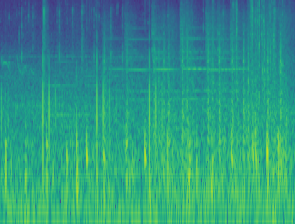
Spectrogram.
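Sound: footsteps in Rainbow Six Siege video game

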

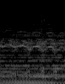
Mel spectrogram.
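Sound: horse neighing in video game Resident Evil Village

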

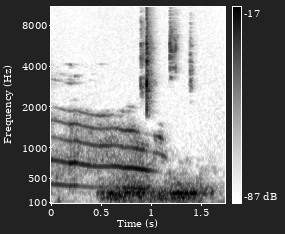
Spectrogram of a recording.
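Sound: cat meowing

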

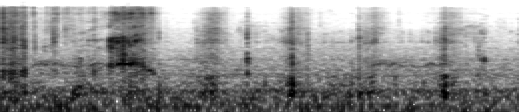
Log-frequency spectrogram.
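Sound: biting crispy fried shrimp

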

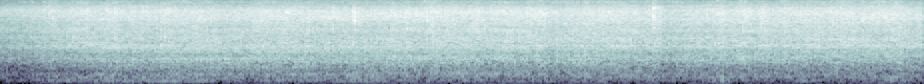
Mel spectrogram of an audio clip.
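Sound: motorized toy train running on track

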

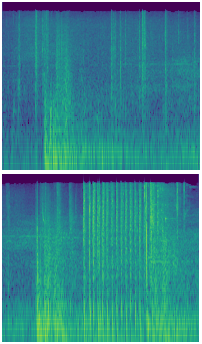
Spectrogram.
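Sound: gunfire in the video game Modern Warfare III multiplayer

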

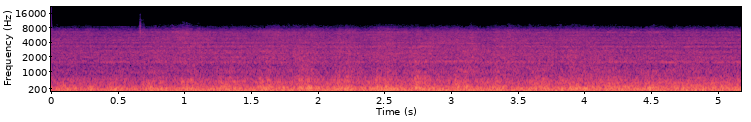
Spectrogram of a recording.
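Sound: BNSF freight train passing

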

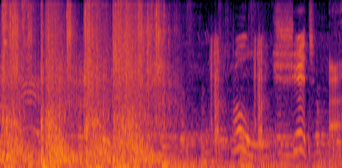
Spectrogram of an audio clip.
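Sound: grenades exploding in a video game

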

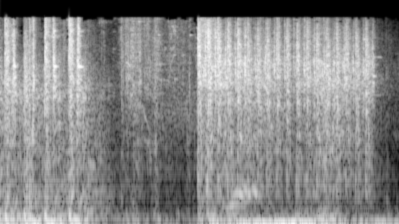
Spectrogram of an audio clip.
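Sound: pistol shots in a video game

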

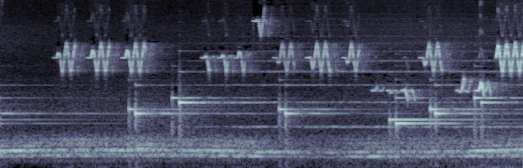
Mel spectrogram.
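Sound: robin chirping

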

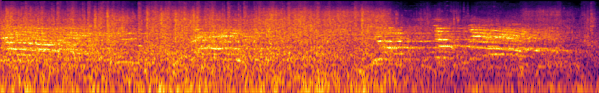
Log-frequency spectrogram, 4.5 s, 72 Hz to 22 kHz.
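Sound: gunfire from a gun in the video game Resident Evil 6

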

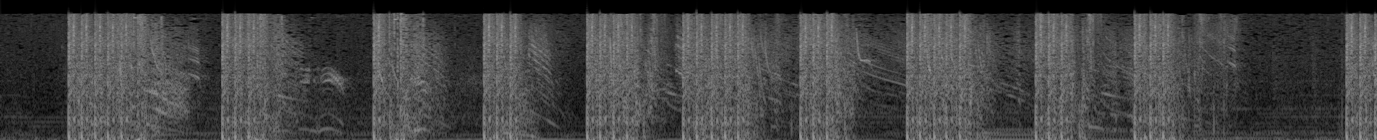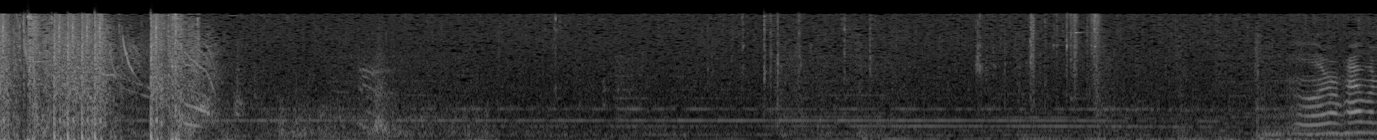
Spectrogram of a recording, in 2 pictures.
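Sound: gunfire in video game The Last of Us remake

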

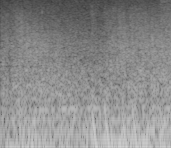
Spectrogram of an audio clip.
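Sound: gunfire from robots in the video game War Robots

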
